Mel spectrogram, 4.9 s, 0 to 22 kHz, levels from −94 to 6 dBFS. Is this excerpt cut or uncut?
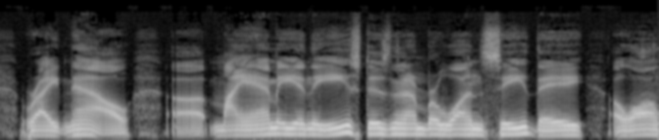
uncut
